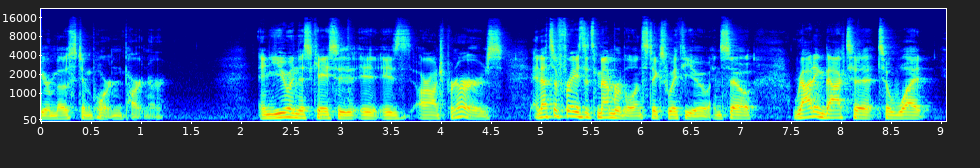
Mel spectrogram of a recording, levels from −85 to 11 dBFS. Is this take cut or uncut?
cut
